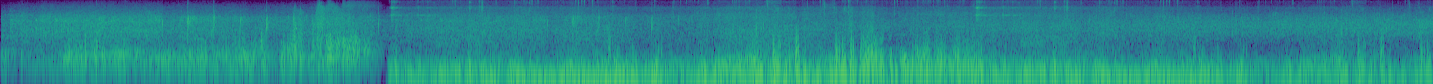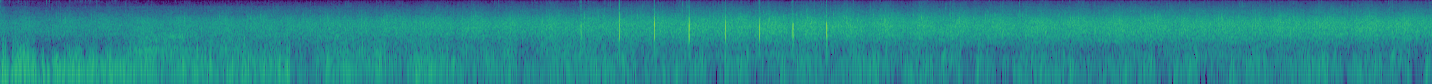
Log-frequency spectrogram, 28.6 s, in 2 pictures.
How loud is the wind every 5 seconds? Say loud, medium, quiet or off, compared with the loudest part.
loud, loud, medium, medium, quiet, quiet.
